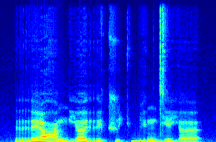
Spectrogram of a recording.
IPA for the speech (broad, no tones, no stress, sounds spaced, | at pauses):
r ɛ ʕ ɤ ŋ j ɐ rʲ ɤ t͡ʃ u c bʲ ɐ ŋ dʲ ɛ j ɐ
